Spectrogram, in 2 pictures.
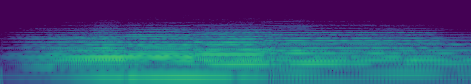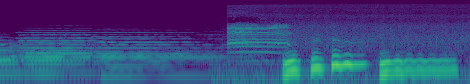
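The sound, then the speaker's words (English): Sustained musical chords hold for several seconds, then give way to a few loud, quavering goat bleats in quick succession. “We got goats.”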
